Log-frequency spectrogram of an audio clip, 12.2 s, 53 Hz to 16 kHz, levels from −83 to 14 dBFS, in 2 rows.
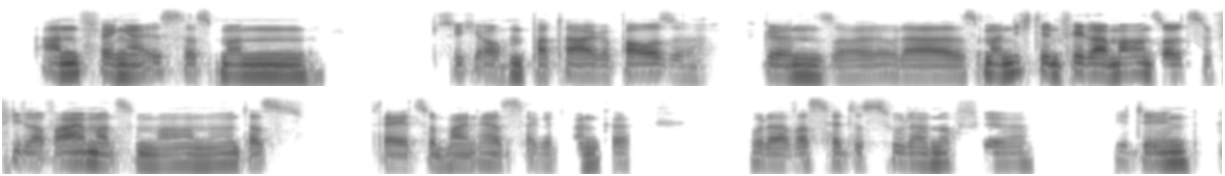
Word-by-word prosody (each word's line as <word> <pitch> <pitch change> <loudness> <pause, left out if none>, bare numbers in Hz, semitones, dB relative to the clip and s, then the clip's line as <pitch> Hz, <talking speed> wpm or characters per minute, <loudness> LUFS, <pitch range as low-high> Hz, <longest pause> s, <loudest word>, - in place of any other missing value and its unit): Anfänger 125 -2 +4
ist, 130 -1 -6
dass 120 - -5
man 115 -1 +1 0.6
sich - - -6
auch - - -1
'n - - 0
paar - - 0
Tage 115 -1 +3
Pause 125 -4 +2 0.3
gönnen 115 -1 +1
soll 105 +1 -5
oder 110 -1 +3
dass 110 - -6
man 120 -2 +3
nicht 130 - -1
den 125 -3 +3
Fehler 125 -2 +8
machen 120 +2 +3
soll, 120 0 +3
zu - - -8
viel 130 -3 -7
auf - - -3
einmal 120 -3 +5
zu - - -9
machen, 105 +1 -6
ne? 110 +2 -6
Das 110 0 -7 0.4
wär' 100 - +1
jetzt 100 - -4
so - - -6
mein 100 +1 -3
erster 110 -1 -5
Gedanke. 105 0 -9 0.6
Oder 105 -3 -3
was 110 0 -4
hättest 115 - -6
du 125 - -9
da 110 -1 -5
noch 110 0 -6
für 115 0 -10 0.4
Ideen? 120 -1 -3
115 Hz, 205 wpm, -27 LUFS, 110-120 Hz, 0.6 s, Fehler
